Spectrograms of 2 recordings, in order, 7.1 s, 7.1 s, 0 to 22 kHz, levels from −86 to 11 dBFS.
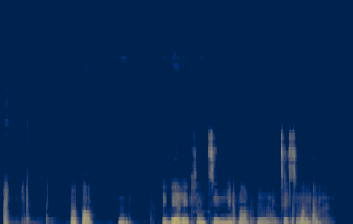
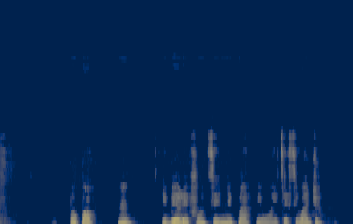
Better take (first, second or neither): second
